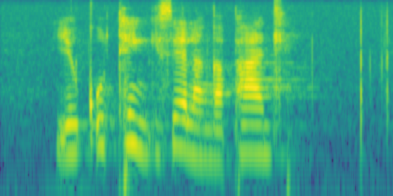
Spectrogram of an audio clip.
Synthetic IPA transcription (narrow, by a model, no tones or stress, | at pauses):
jok̬ʼutʰeŋɡisɛlaŋɡʱapʰaːnd͡ɮʱɛ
